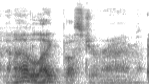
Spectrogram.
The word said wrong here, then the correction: Busta Rhymes: Or, excuse me, I like Busta Rhymes. Mm-hmm. Gotta say his name right.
